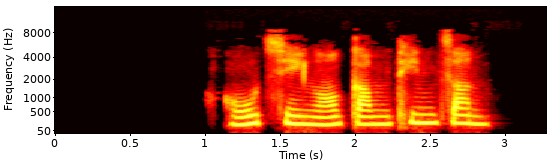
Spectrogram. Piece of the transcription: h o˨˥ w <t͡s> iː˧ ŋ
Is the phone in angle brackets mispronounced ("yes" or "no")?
yes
